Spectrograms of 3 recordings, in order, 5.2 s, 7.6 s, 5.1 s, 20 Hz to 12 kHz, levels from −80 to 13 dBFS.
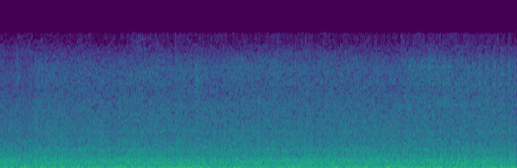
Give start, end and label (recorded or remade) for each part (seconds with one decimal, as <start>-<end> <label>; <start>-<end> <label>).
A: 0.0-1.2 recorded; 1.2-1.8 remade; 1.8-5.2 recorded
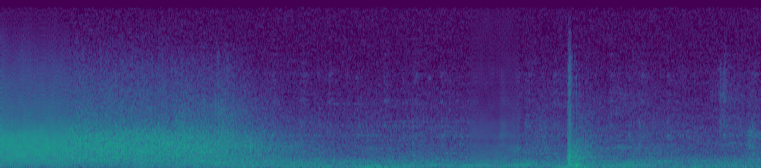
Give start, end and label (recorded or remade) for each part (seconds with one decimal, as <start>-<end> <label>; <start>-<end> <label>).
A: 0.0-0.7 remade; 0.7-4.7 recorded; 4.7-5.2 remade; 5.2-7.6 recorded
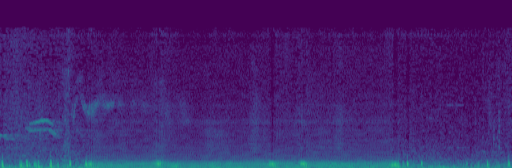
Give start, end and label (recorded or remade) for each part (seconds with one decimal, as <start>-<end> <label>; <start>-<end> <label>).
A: 0.0-0.9 recorded; 0.9-4.0 remade; 4.0-5.1 recorded

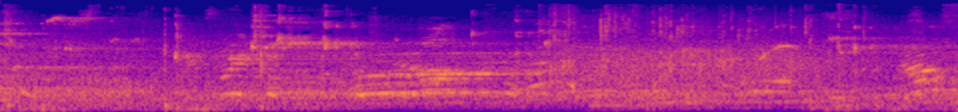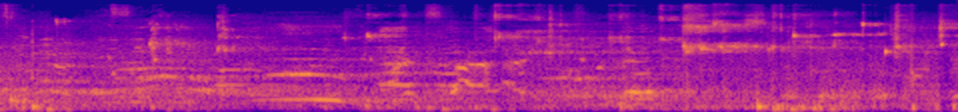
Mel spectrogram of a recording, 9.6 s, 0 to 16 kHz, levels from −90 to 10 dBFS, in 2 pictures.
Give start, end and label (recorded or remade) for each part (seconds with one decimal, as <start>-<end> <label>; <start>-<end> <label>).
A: 0.0-6.0 recorded; 6.0-9.6 remade

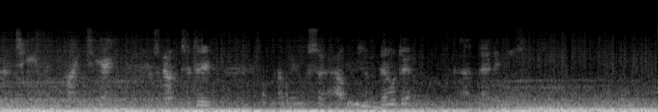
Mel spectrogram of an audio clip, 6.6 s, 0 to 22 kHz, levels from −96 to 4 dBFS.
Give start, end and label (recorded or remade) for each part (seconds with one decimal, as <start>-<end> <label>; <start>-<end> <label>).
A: 0.0-1.0 remade; 1.0-2.4 recorded; 2.4-3.6 remade; 3.6-6.6 recorded

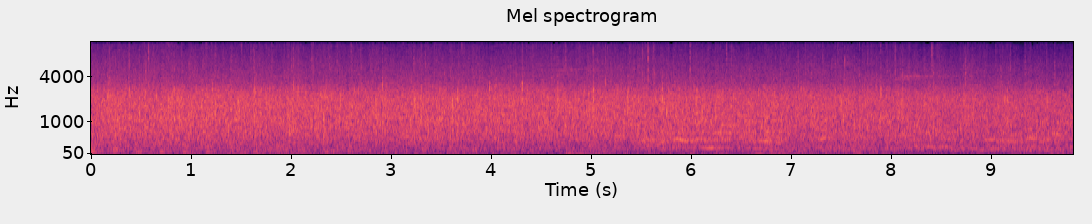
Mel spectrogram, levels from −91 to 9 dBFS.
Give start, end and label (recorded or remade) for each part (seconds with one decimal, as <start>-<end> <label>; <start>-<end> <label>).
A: 0.0-0.7 recorded; 0.7-1.4 remade; 1.4-3.0 recorded; 3.0-4.1 remade; 4.1-9.8 recorded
